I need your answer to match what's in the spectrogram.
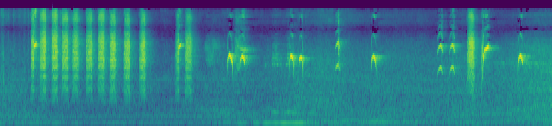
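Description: A drongo sings: a fast run of harsh, scratchy chips, then loud, clear whistled notes with sharp metallic edges, spaced about a second apart.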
